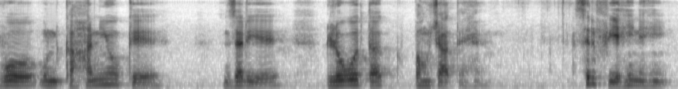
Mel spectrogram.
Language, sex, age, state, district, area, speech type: Urdu, male, 18-30, Delhi, South Delhi, urban, spontaneous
